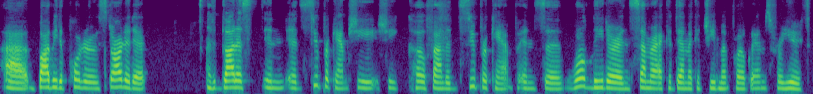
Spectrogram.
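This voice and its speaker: A woman's voice: medium pitch, level tone, normal speed, darkish tone, dry recording, low-quality recording. A woman hosting a radio interview as a casual chat, informal and effusive in how she talks.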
